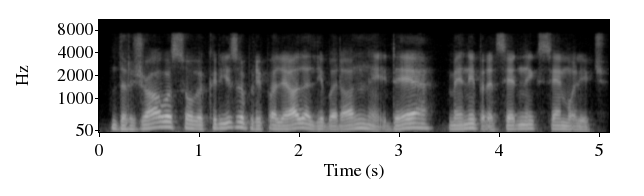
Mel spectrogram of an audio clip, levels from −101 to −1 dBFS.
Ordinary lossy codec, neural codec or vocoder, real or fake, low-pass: none; codec, 16 kHz, 0.8 kbps, ZipCodec; fake; 7.2 kHz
